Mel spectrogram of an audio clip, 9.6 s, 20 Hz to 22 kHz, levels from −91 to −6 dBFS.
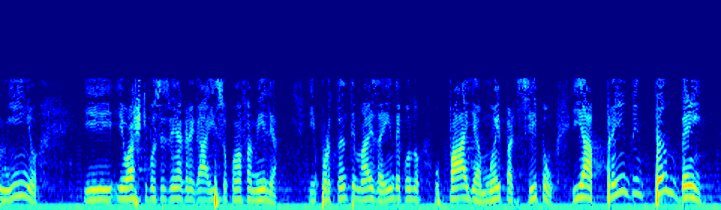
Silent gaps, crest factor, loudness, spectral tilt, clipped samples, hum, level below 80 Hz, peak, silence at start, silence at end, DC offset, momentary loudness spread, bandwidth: none; 28 dB; -43 LUFS; -6 dB/octave; under 0.1%; none; -58 dBFS; -14 dBFS; 0 s; 0 s; under 0.1%; 13 LU; 5.8 kHz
